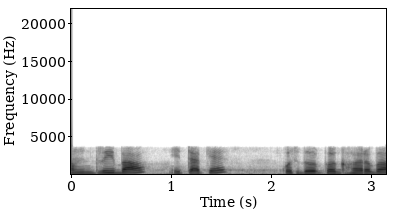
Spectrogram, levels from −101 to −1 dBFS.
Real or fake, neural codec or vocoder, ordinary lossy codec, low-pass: fake; codec, 24 kHz, 0.9 kbps, WavTokenizer, small release; none; 3.6 kHz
